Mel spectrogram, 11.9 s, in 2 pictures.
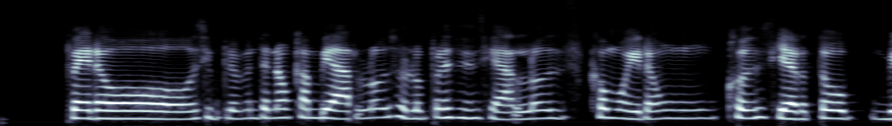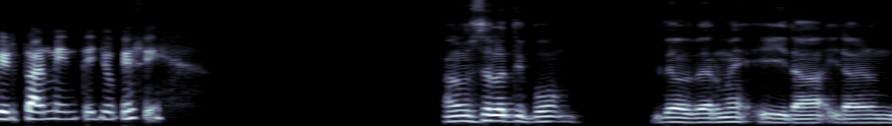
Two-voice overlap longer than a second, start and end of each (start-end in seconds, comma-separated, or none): none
